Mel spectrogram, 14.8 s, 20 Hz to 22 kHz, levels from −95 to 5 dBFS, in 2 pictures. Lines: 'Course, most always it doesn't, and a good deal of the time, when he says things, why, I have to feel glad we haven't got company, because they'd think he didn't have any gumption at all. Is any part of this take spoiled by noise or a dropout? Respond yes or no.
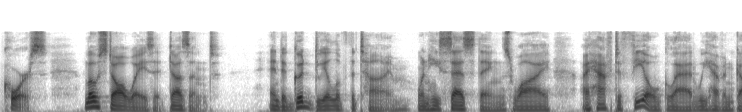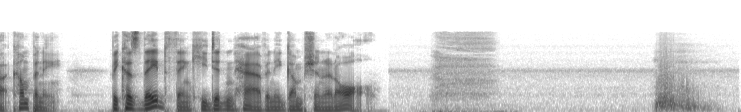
yes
